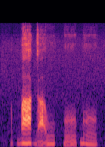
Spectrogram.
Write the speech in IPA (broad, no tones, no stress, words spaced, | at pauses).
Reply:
ɓaɡa̰w | ṵɓu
